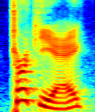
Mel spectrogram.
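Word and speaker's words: Türkiye: It says the country is officially and correctly pronounced Turkey, and then it gives the spelling. The official pronunciation is used to distinguish the country from the English word for the bird.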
